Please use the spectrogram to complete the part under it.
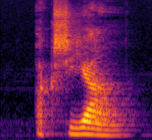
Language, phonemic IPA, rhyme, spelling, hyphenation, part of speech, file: Dutch, /ˌɑk.siˈaːl/, -aːl, axiaal, axi‧aal, adjective, Nl-axiaal.ogg
- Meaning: axial (pertaining to an axis, moving around an axis)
